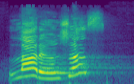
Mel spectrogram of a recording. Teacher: Quando eu digo laranjas, a sílaba mais forte é o ran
